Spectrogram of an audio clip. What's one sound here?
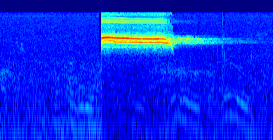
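A referee's whistle blows a sharp blast.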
